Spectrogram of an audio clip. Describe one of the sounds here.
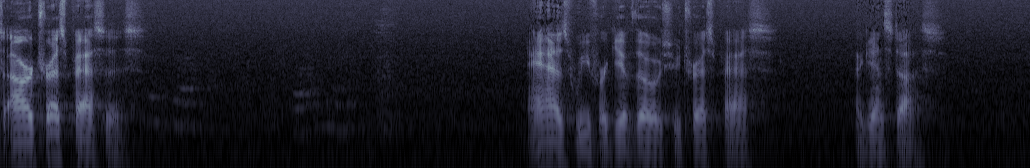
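A man reads aloud slowly through a microphone in a room with a slight echo.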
